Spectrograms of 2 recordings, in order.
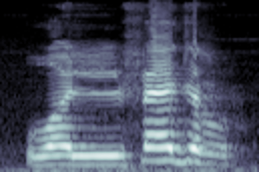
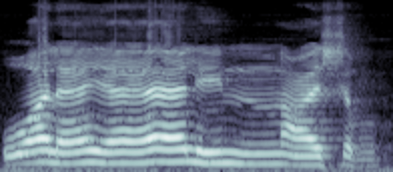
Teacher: آخر میں را ہے، را کو باریک پڑھیں گے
